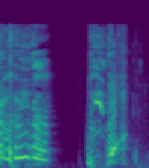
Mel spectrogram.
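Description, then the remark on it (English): Two loud bursts of coughing separated by a brief silence, the second ending in rough throat clearing. “That was real. And I didn't do any performative coughing.”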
